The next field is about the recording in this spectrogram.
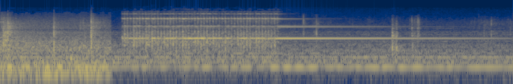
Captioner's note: ringing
